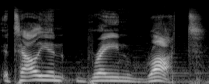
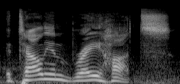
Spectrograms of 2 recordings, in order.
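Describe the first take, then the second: First: The last words sound like 'brain rot'. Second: The last words sound like 'bray hots'. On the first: The speaker calls it right. "That's what it is" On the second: The speaker calls it wrong. "he didn't even know how to pronounce it"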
